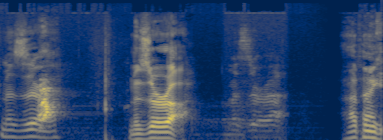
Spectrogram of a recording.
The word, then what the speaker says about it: Missouri: It's It's Missouri, Missouri.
